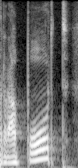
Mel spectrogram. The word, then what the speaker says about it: Rapport: According to South Africa's newspaper, The Rapport, you have to say it like that, The Rapport, Eben Bongi and Pieter-Steph du Toit are the shortlisted players to fill that captaincy void versus Wales.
